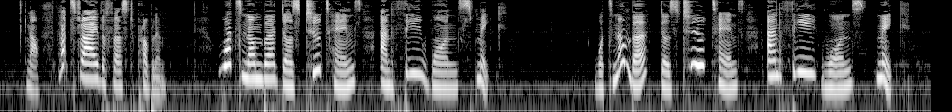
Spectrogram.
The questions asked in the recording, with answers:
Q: What number does 2 tens and 3 ones make?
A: So, 2 tens and 3 ones makes 23.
